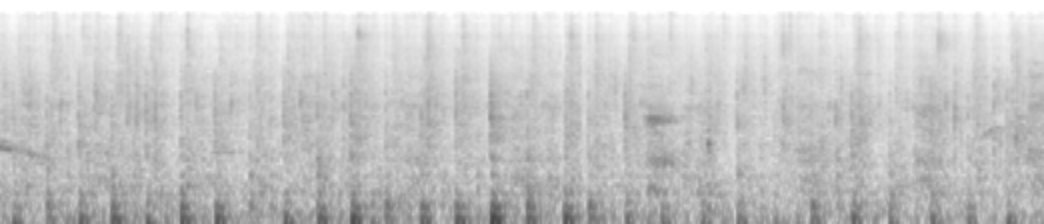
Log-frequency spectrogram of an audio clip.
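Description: Bare feet thudding on the floor in a quick, steady rhythm of about three steps a second, running in place with high knees.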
